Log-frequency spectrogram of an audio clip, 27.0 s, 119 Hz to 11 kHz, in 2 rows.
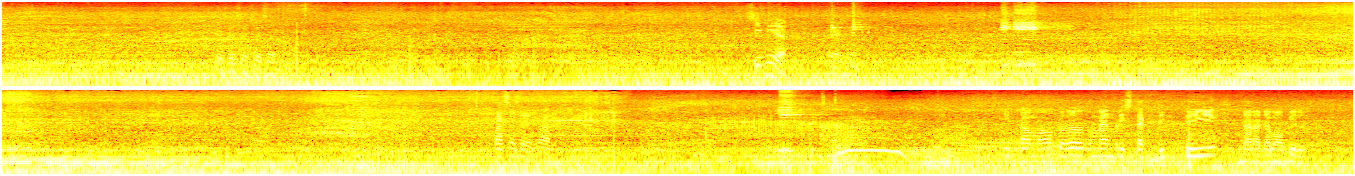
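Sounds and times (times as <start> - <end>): car engines passing: 0.0 - 27.0
motorcycle engines passing: 0.0 - 27.0.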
